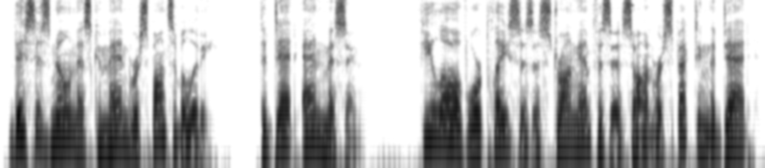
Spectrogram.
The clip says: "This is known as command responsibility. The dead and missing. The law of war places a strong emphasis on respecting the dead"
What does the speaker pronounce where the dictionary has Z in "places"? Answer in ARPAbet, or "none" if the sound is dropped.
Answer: Z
